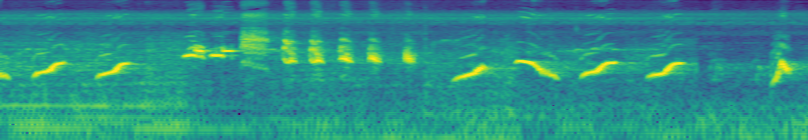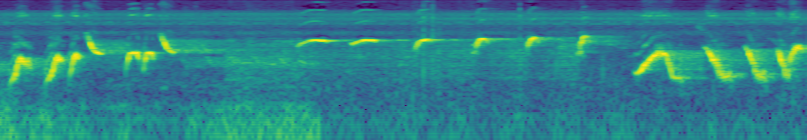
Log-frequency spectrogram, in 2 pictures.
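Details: Oriental magpie-robin song meant to fluster opponent birds: long run of quick slurred whistles, many sharply rising, repeated almost twice per second, faint low murmur early on and steady high hiss throughout.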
